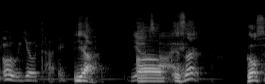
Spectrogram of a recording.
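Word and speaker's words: Yōtei: I learned and then forgot how to pronounce it. Ghosts of Tsushima. Go. what's the Yotai. word? Yotai. Oh, Yotai.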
